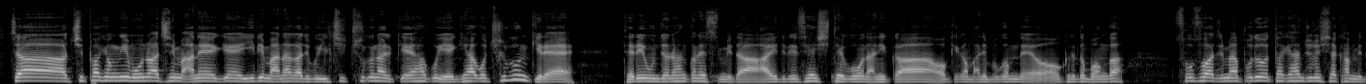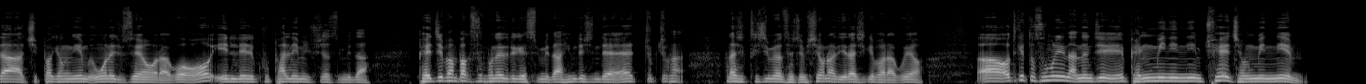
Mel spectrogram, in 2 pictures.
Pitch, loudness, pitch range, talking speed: 135 Hz, -27 LUFS, 125-155 Hz, 360 characters per minute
